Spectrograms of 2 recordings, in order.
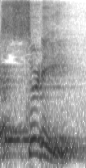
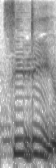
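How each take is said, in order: First: Short "i", light flapped t in सिटी; careful English pronunciation. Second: सिटी with long "ee" in both syllables, see-tee; common mispronunciation. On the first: Shown as a demonstration. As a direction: say सिटी as a quick sih-dee. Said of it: "और अच्छे से pronounce करेंगे सिटी". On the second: Retold or imitated. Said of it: "बहुत सारे लोग इसे पहले pronounce करते हैं".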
